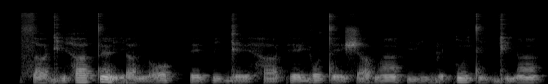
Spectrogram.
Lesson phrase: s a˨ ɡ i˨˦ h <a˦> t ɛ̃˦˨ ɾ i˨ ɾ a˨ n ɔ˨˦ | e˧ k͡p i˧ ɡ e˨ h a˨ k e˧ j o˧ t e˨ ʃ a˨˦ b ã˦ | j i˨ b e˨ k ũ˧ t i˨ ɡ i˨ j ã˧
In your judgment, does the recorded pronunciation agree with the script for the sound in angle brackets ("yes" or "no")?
yes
